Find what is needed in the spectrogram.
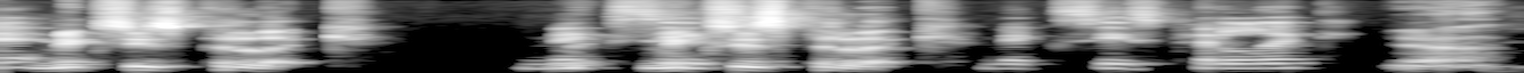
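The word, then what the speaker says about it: Mxyzptlk: Mixie's Pitalik.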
